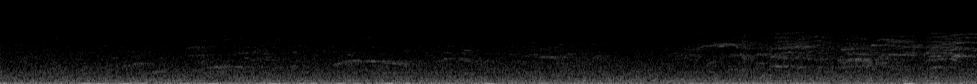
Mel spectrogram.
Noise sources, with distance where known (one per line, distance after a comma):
unidentified human voice, far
